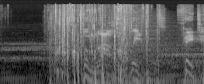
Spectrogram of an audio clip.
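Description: Flesh and bodies fall with wet thuds.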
